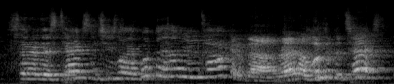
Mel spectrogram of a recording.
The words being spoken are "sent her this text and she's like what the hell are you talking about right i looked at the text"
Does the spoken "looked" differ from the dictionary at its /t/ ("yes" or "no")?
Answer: yes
